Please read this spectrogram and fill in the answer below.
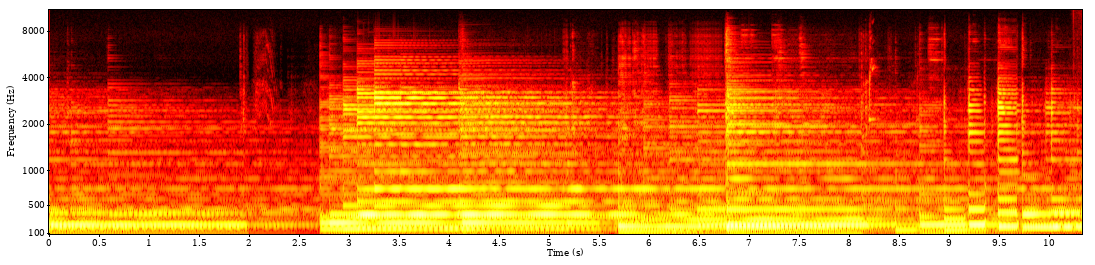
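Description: Jackson Pro Dinky HT7 seven-string electric guitar played clean on its neck pickup, a Fishman Open Core Classic in voice 1, the vintage PAF-style voicing, through a Kemper Mesa Boogie Lone Star clean profile. Ringing chords change every few seconds, with a brief dip about two seconds in.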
